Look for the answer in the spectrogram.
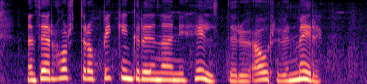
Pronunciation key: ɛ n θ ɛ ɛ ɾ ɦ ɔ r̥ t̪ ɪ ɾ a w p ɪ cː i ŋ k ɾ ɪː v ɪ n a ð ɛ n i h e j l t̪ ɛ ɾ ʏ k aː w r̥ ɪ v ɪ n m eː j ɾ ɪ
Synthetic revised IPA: ɛ n θ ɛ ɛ ɾ ɦ ɔ r̥ t̪ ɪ ɾ a w p ɪ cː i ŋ k ɾ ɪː ð ɪ n a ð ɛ n i h e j l t̪ ɛ ɾ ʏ ʔ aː w r̥ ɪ v ɪ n m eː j ɾ ɪ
